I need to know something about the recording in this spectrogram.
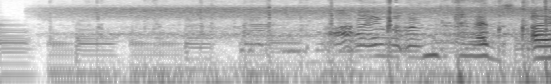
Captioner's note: funky music; ground crunching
